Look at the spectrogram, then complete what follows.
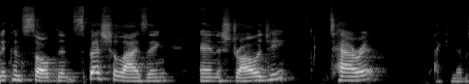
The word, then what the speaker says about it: tarot: He's a dedicated teacher and a consultant specializing in astrology, tarot. I can never say it right. Tarot. Tarot's like carrot. Tarot.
